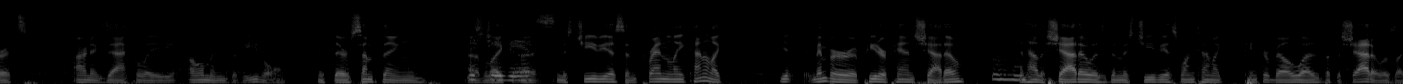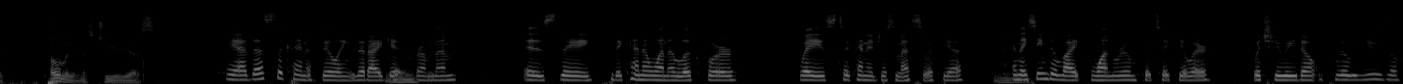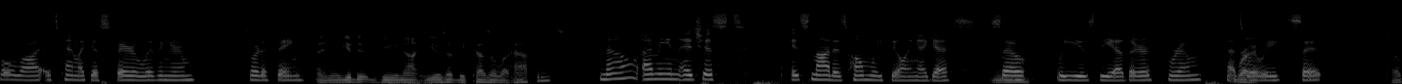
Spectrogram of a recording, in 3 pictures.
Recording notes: The darkened corner of the pubs connected bookstore where the Strange Brau Radio Live "after show" continues the conversations. The lively discussion that can only be had with like minded attendees, speakers and maybe even a few ghost.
